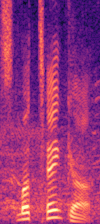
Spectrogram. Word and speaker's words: Smetanka: Smetanka is how you say that, Smetanka.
